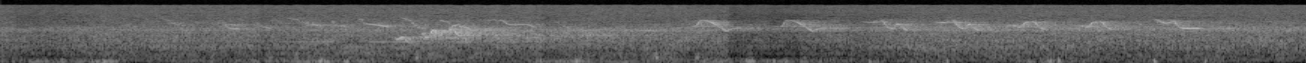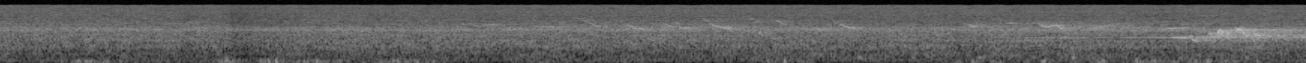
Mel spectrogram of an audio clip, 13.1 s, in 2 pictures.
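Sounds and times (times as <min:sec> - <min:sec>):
small bird singing: 0:00.8 - 0:06.3, 0:08.8 - 0:13.0.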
